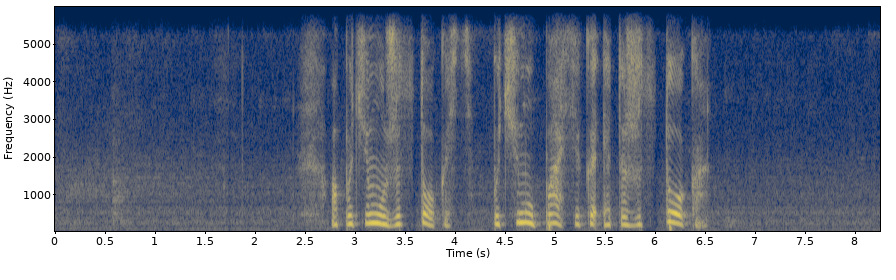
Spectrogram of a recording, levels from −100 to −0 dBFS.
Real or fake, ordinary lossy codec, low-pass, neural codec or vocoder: real; Opus, 32 kbps; 5.4 kHz; none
